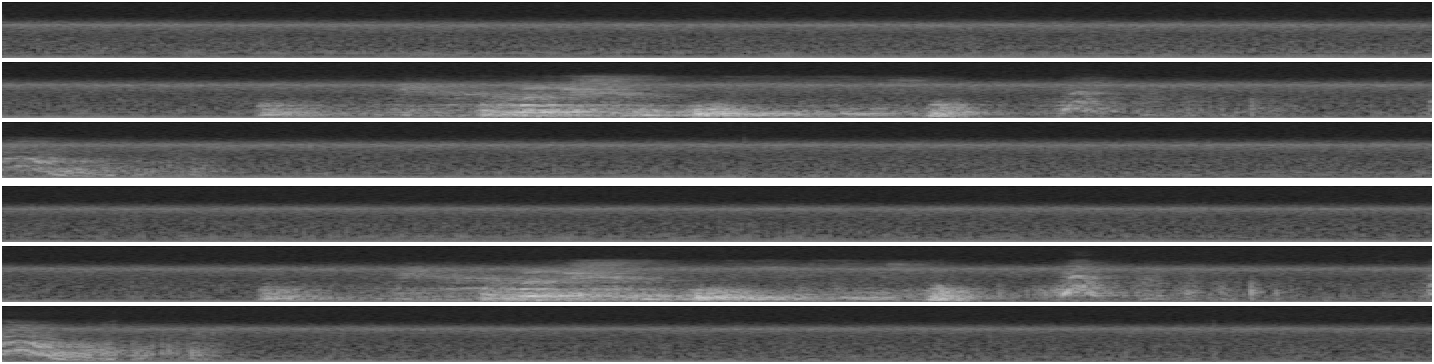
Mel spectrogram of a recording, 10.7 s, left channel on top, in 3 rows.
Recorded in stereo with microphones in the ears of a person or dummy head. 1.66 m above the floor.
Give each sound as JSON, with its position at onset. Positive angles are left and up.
{"t": 4.2, "sound": "footsteps", "side_deg": 30, "distance_m": 2.5}
{"t": 6.1, "sound": "a zipper", "side_deg": -15, "distance_m": 0.5}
